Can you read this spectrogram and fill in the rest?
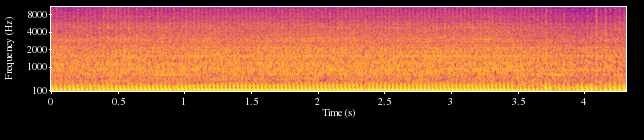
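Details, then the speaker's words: Briggs & Stratton Vanguard replacement engine on a Storm Responder generator (original threw a rod from no oil), on choke at low speed before the power head is fitted: steady, even thump with no knock; normal idle, started right up. "all right not too bad it started right up and the engine sounds good"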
